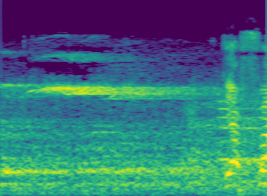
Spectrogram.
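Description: Background noise of an indoor sports hall during a futsal match, with a faint, steady high tone lasting about a second in the middle. A man's voice comes in near the end.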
